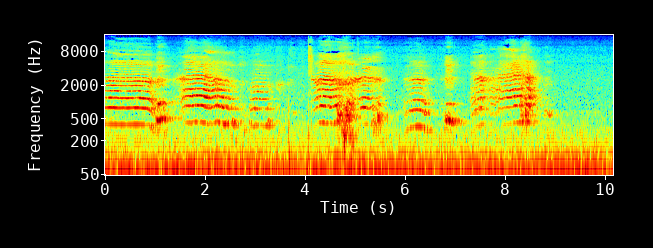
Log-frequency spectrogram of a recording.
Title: Baby Crying Sound Effect HD | Free download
